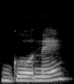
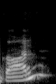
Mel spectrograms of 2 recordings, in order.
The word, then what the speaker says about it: Gone: By the way, my last name is pronounced as Gone, not Gone.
